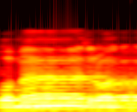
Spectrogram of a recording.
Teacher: وما ادراک، ما مد منفصل ہے الف مدہ کے بعد حمزہ آنے کی وجہ سے، ادراک میں دال ساکن پہ قلقلہ ہے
